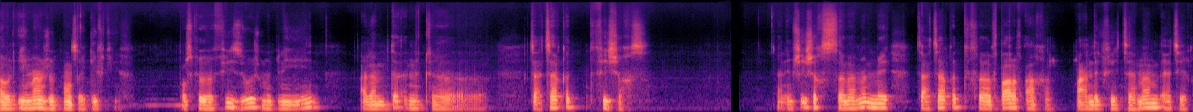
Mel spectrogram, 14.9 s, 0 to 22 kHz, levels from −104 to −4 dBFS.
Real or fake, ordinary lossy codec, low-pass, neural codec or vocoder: fake; none; none; codec, 44.1 kHz, 7.8 kbps, DAC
